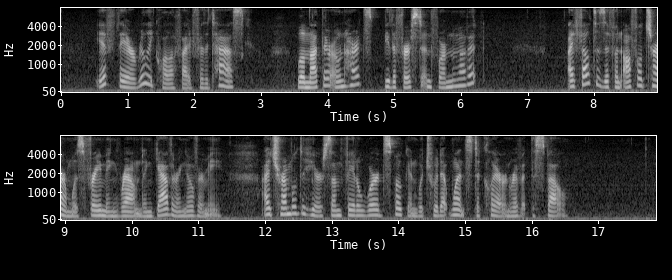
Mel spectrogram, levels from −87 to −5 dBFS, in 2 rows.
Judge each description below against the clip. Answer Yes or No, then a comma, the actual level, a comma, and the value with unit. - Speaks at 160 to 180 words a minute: Yes, average, 175 wpm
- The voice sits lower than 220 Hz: Yes, medium, 185 Hz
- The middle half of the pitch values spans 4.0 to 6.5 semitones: Yes, average, 4.3 semitones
